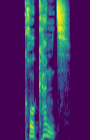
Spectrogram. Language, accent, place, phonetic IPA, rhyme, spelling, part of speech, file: German, Germany, Berlin, [kʁoˈkant͡s], -ant͡s, Krokants, noun, De-Krokants.ogg
- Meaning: genitive singular of Krokant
